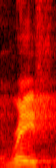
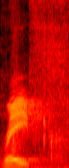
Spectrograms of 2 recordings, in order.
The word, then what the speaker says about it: Ralph: Matamoros and we have Rafe rraw his name is spelled Ralph but in Britain in this time it was pronounced Rafe and that's John craft in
